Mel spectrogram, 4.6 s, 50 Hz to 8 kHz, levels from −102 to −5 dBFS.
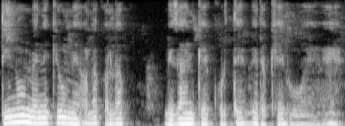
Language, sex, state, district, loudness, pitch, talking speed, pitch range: Hindi, male, Arunachal Pradesh, Lower Dibang Valley, -14 LUFS, 120 Hz, 155 wpm, 115-130 Hz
